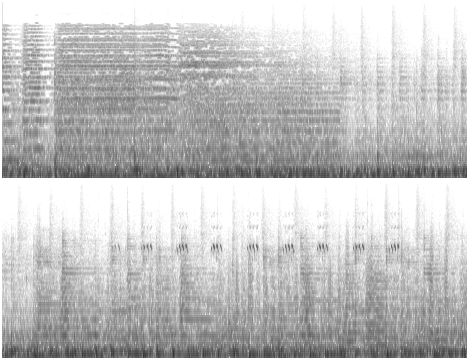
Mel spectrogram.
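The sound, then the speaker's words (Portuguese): A cricket in the studio of the Ronda Central programme chirps in a steady, evenly spaced series of short, high trills over loud, busy music, joining partway through and continuing to the end. “Eu já tava era dormindo, tem até grilo aqui no estúdio.”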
